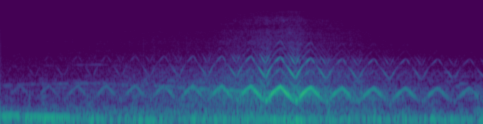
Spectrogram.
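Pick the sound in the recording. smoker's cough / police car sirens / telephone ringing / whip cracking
police car sirens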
